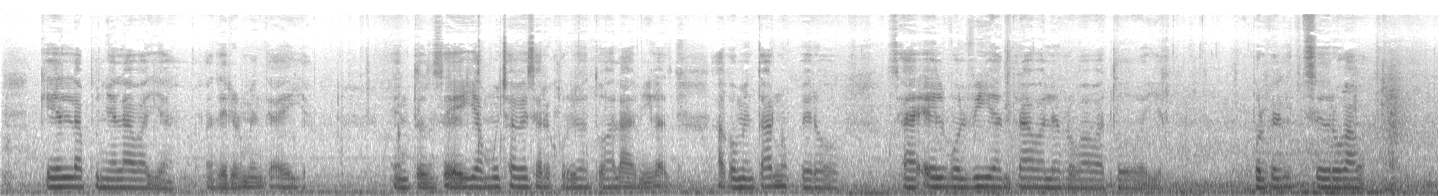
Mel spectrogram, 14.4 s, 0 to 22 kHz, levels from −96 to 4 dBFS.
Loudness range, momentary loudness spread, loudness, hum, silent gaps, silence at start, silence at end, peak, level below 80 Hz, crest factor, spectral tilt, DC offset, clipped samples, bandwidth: 3 LU; 11 LU; -32 LUFS; none; none; 0 s; 0 s; -14 dBFS; -46 dBFS; 16 dB; -7 dB/octave; under 0.1%; under 0.1%; 16 kHz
